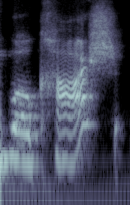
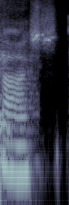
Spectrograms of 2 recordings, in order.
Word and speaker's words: Wokasch: I have Missy Wokasch. I got to learn how to say that name because it has more letters than I would have pronounced correctly myself, but I got it right.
